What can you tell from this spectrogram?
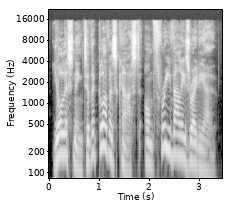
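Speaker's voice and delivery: loud, upbeat station ident; radio announcer. Acted. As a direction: punch it like a radio jingle.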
